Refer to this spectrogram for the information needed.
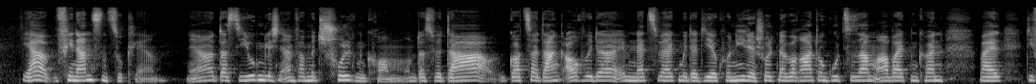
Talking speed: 190 wpm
